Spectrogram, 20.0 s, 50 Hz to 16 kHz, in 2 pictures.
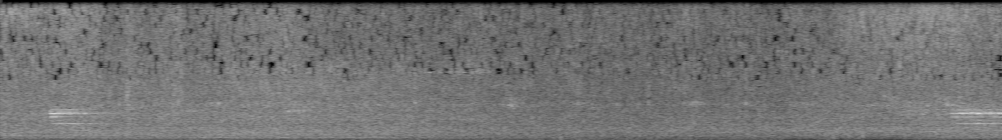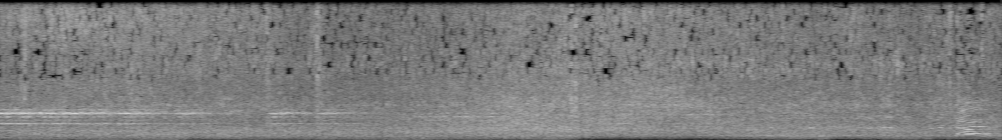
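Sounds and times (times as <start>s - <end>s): passing road traffic: 0.0s - 20.0s
high squeal: 9.5s - 13.8s.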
